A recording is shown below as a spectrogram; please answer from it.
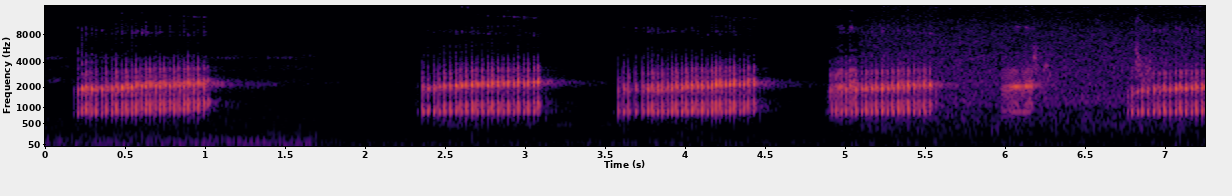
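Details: Frog in its wild habitat producing loud, rasping, pulsed croaks of about three-quarters of a second, repeated with short pauses, a fainter shorter note near the end.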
